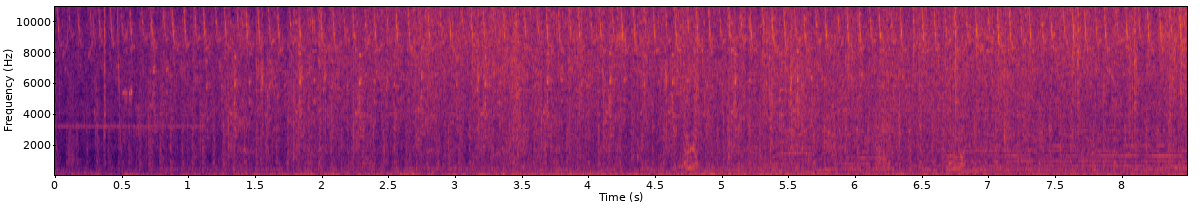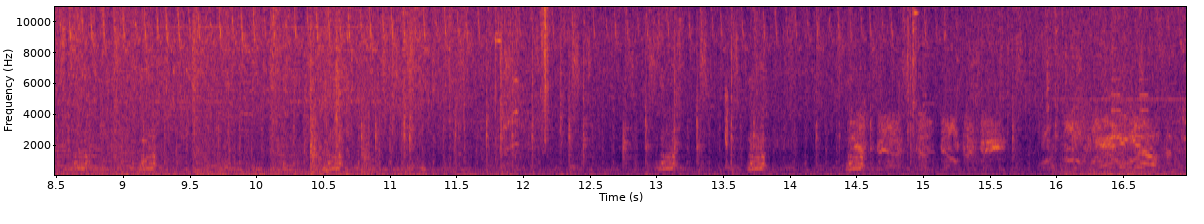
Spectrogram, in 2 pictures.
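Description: The Pequod helicopter from Metal Gear Solid V thunders steadily with dense rotor chop and turbine roar, loud and close throughout, with a radio voice speaking over it and sharp mechanical clatter building toward the end.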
